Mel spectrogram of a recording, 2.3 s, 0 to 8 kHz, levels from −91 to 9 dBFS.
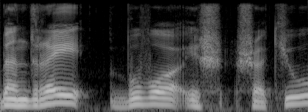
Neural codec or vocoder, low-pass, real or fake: none; 7.2 kHz; real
